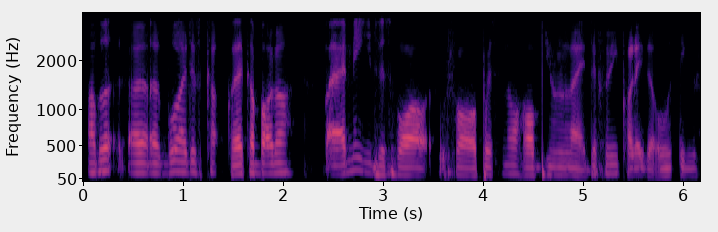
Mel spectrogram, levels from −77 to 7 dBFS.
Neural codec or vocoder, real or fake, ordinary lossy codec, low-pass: codec, 16 kHz, 1 kbps, X-Codec, HuBERT features, trained on general audio; fake; none; 3.6 kHz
